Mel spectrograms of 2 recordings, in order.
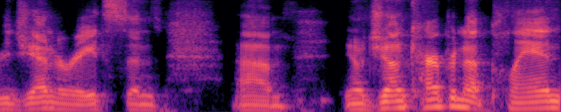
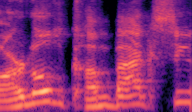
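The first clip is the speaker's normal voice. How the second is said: put-on very high, raised old Hollywood transatlantic accent; 9 semitones higher, 6 dB louder than usual. Describing the mom in 80s horror films, in a transatlantic accent. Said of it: "like almost like a transatlantic accent".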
